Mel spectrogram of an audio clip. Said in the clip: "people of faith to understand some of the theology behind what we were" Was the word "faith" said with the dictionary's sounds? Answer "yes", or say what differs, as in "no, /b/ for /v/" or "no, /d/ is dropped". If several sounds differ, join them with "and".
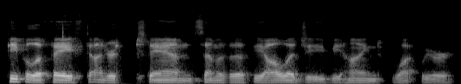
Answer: yes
